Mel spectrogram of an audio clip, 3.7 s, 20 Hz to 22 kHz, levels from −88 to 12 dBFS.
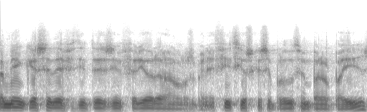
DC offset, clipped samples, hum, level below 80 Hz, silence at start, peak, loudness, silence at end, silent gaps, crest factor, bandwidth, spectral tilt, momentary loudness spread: under 0.1%; under 0.1%; none; -60 dBFS; 0 s; -12 dBFS; -28 LUFS; 0 s; none; 16 dB; 8.2 kHz; -7 dB/octave; 5 LU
